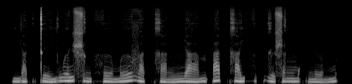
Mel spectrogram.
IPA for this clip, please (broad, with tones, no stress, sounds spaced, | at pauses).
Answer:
j a˨˩ k̚ t̪ e˨˩˦ j w ə˧˥ j ʂ ə˨˩˨ ŋ h əː˨˩ m əː˧˥ v a˨˩ k̚ x a˨˩˨ ŋ ɲ aː˨˩˦ m ʔ a˦˥ t̚ x a˧ j h ə˦˥ k̚ ɣ ɨ˨˩˨ ʂ a˧ ŋ m ɔ˨˩ k̚ n ə˨˩˦ m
